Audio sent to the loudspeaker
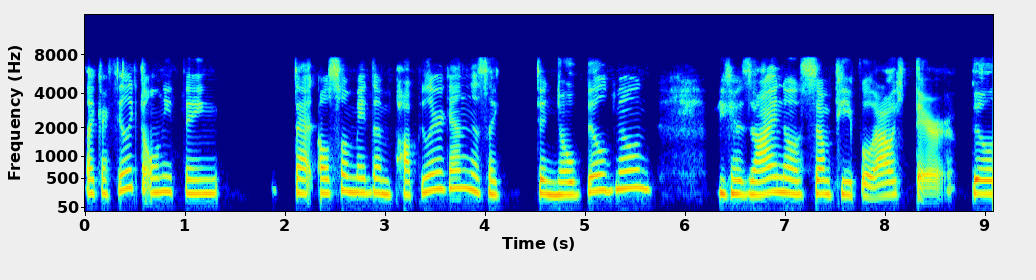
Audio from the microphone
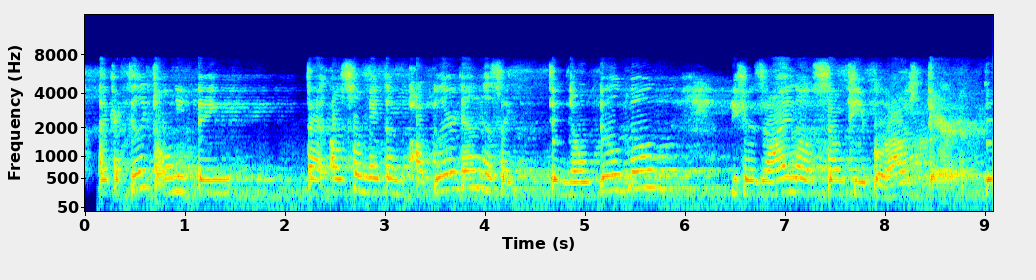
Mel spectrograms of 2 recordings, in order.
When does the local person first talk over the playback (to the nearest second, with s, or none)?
none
